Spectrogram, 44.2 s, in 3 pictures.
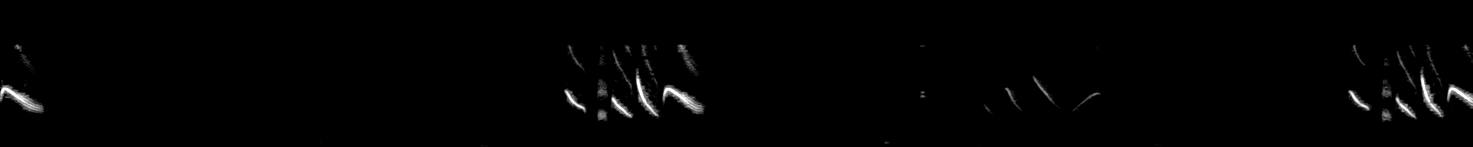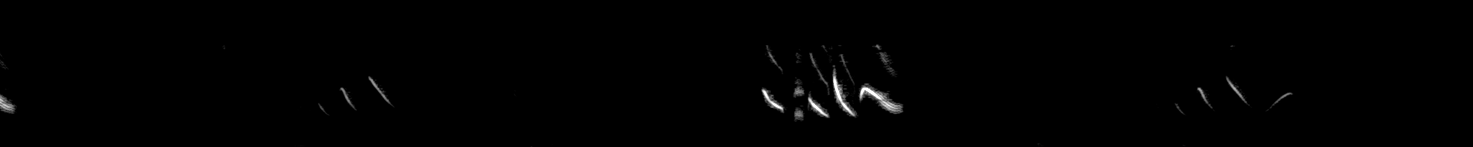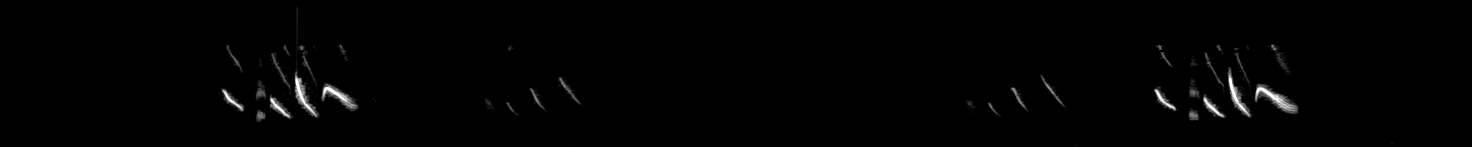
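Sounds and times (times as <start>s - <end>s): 
green-winged saltator whistling song: 0.0s - 0.5s, 5.6s - 7.1s, 13.5s - 14.9s, 22.4s - 23.8s, 26.5s - 27.7s, 31.7s - 33.1s, 41.0s - 42.5s.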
